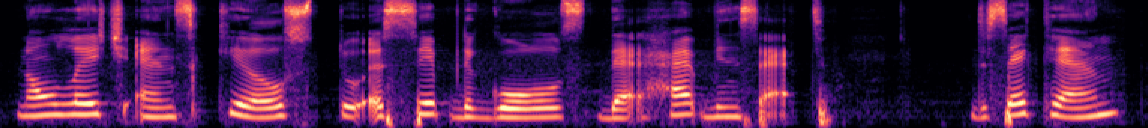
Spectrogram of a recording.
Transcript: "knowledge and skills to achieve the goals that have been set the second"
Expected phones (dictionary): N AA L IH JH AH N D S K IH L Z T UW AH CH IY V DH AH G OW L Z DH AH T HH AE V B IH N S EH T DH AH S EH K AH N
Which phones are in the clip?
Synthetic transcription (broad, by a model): N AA L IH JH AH N S K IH L S T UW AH S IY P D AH G OW L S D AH T HH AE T B IH N S EH T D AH S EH K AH N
